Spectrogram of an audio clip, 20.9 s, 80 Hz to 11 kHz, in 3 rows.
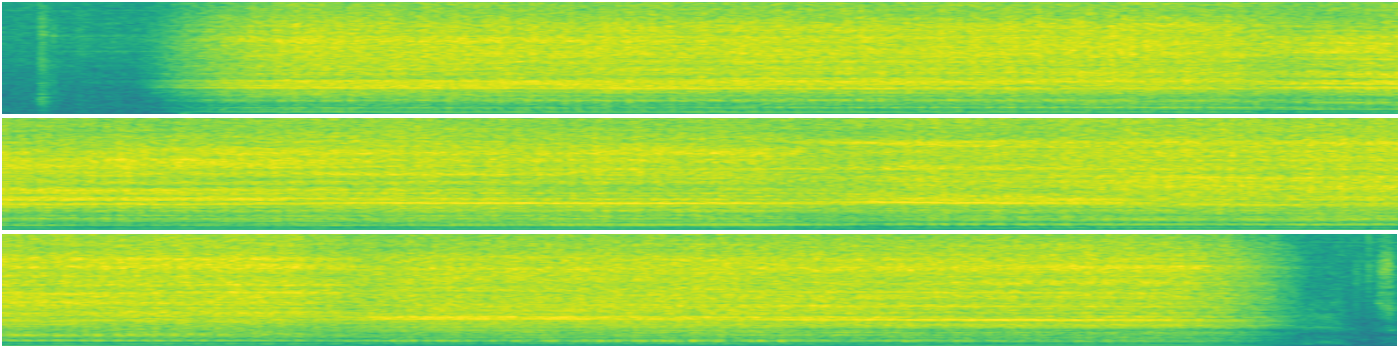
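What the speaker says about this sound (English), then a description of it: "I'll cut that out with a jigsaw" A jigsaw cuts a boomerang shape from 3/4 inch plywood in one loud, steady, unbroken run of nearly twenty seconds, heard alone and close up.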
